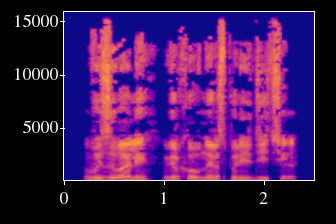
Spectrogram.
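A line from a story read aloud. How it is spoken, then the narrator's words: Flat emotionless voice. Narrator (Russian): спросила она безэмоциональным голосом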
